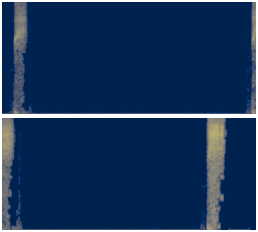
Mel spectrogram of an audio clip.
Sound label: psst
